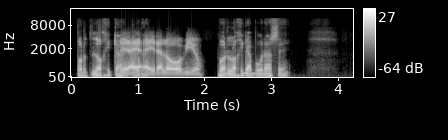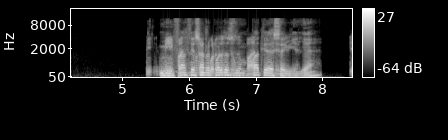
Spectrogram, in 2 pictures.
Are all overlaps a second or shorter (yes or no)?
no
